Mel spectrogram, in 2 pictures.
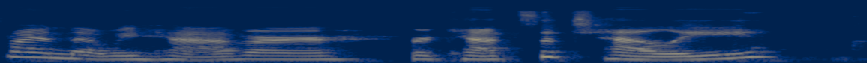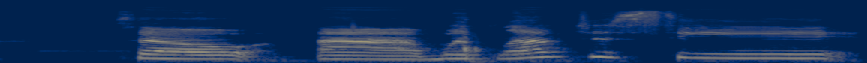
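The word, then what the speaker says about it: Rkatsiteli: But now you all, for Ricatatelli, you pronounce every letter. You can remember our cats are smelly. Our cats are smelly, Ricatatelli. And that's a good way to remember it.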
